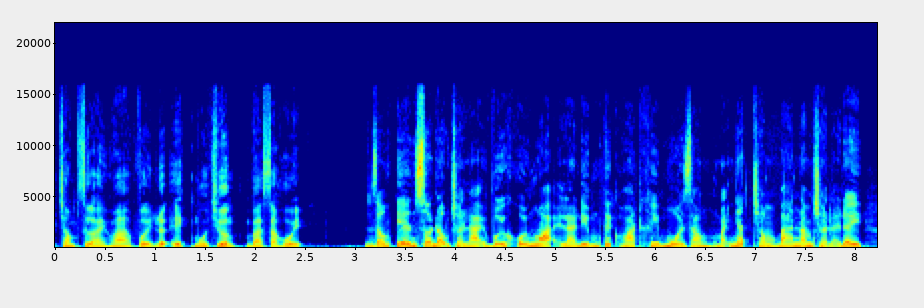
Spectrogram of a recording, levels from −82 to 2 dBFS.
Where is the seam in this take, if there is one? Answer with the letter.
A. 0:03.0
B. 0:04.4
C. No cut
A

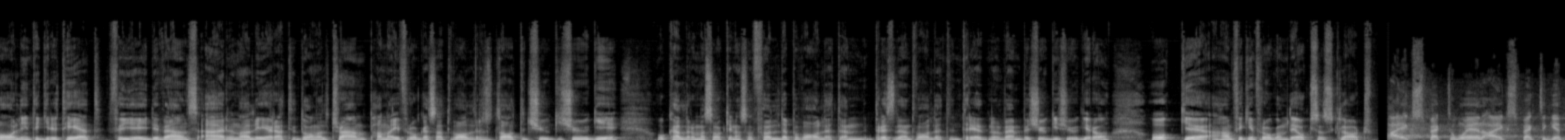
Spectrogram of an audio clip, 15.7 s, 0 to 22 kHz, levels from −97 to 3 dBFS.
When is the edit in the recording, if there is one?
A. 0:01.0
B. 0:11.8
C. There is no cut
C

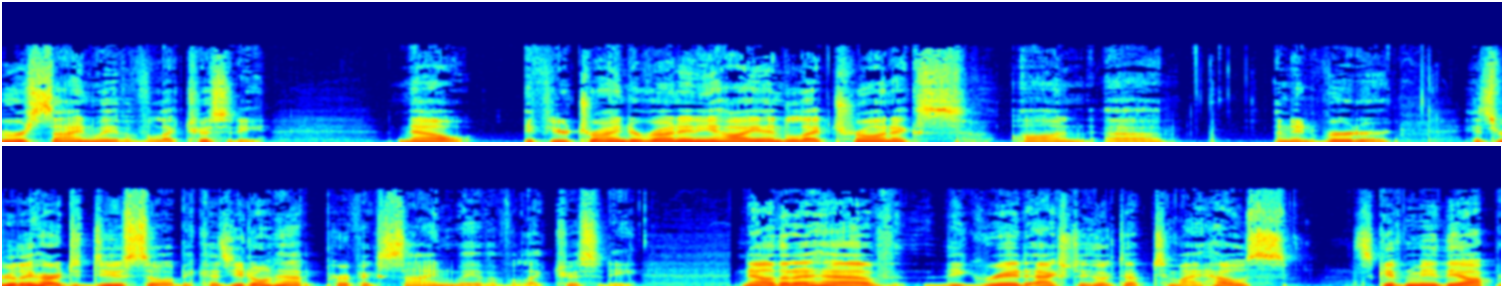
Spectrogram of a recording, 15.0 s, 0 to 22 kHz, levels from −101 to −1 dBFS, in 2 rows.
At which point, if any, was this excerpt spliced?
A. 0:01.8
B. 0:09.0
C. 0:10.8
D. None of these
B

